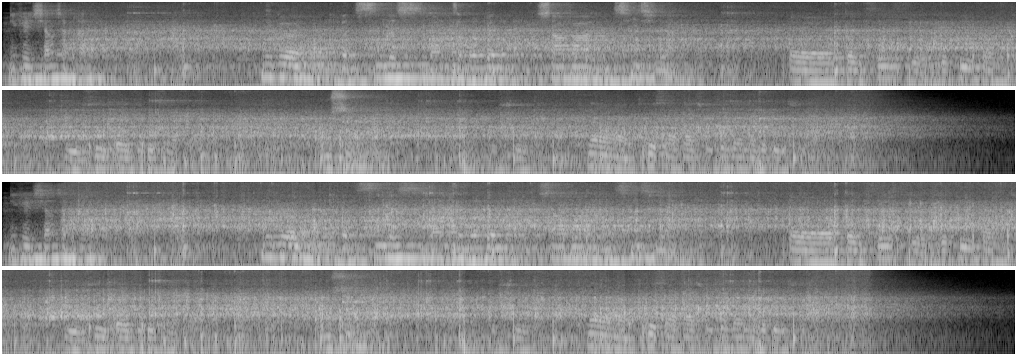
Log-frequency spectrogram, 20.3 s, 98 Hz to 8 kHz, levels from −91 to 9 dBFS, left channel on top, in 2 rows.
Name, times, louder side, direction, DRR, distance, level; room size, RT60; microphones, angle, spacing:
voice 1, 0.1-0.9 2.6-3.0 3.4-6.8 13.3-13.8, left 1 dB, 35° left, 3 dB, 1.2 m, -21 dB
sound 1, 0.6-18.8, right 3 dB, 35° right, 0.8 m, -20 dB
voice 2, 2.8-3.5 7.9-10.1 10.8-12.2 15.0-15.5 16.0-18.2, equal, 5° right, 4 dB, 0.4 m, -24 dB
19.5 x 6.7 x 8.9 m, 2.8 s
head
